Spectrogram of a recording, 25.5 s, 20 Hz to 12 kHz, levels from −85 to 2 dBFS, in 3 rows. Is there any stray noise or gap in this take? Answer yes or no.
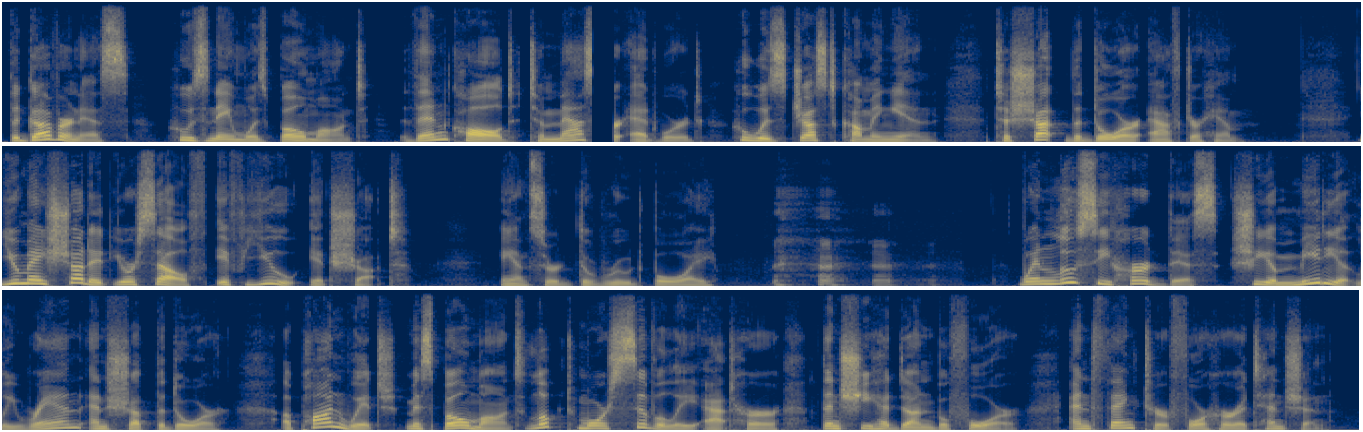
yes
